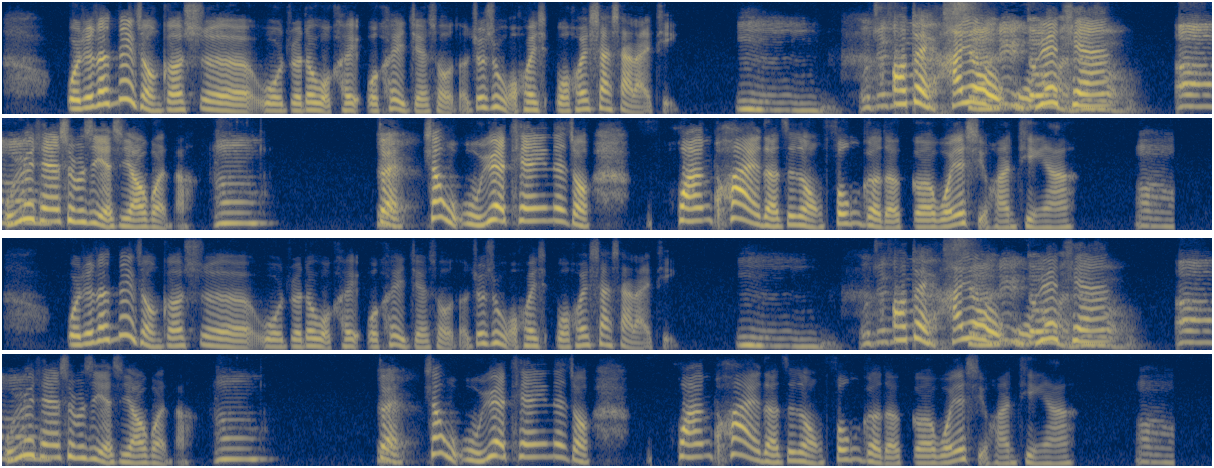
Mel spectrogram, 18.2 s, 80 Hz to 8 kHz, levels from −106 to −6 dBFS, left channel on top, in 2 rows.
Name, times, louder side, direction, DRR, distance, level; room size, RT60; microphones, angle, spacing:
voice 1, 0.0-4.9 6.7-8.3 9.1-10.5 11.9-13.8 14.1-17.1, left 5 dB, 85° left, 0.9 m, -31 dB
voice 2, 5.5-8.4 8.8-9.5 10.7-11.1 11.9-12.1 17.6-17.9, left 4 dB, 65° left, 1.1 m, -38 dB
head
